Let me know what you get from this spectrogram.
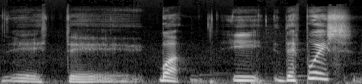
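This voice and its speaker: An older man from Argentina with a Rioplatense accent, an author answering interview questions in a halting, reflective way with many fillers. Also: a little high, sing-song, creaky, fairly bright tone. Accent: Rioplatense Spanish. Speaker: author interviewed about his novel.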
